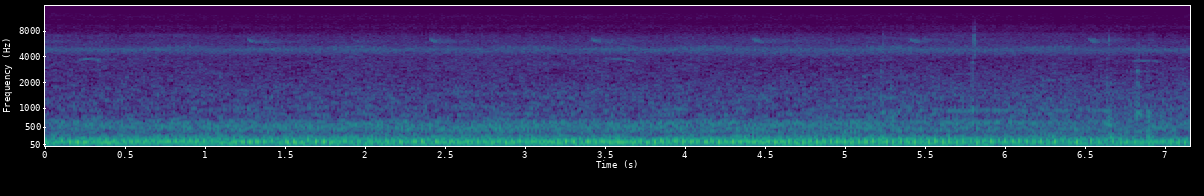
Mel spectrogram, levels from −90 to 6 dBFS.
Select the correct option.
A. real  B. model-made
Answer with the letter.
B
